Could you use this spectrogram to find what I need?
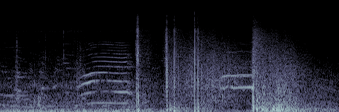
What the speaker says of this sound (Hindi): हम चलते हैं बॉम्बी बम फोड़ने, बॉम्बी बम बॉम्बी बम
